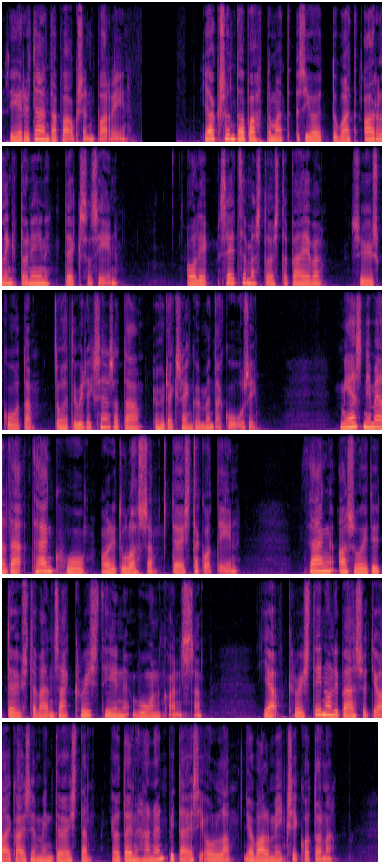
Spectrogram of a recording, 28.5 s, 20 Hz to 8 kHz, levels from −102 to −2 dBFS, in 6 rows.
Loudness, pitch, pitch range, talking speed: -34 LUFS, 205 Hz, 195-225 Hz, 85 wpm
